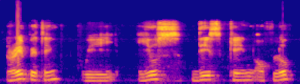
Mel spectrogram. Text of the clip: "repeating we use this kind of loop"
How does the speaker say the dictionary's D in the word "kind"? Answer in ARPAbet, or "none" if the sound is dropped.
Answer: none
